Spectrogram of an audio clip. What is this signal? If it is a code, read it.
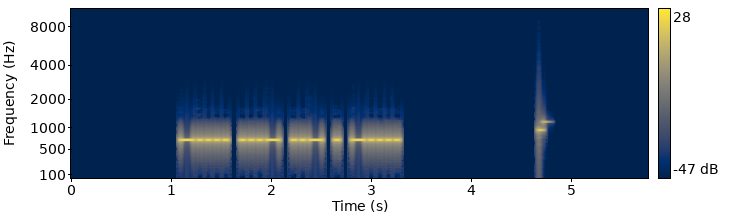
Morse code, heard as a keyed tone, about 28 wpm, 700 Hz. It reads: 6VUE6
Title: Five Challenging Letter-Number Combinations 28wpm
